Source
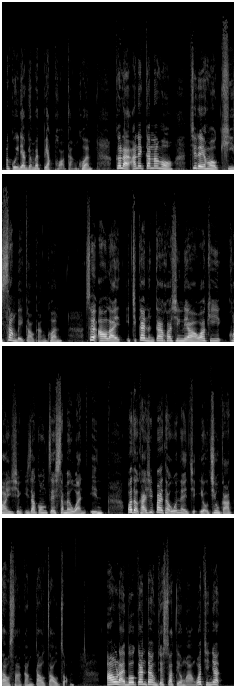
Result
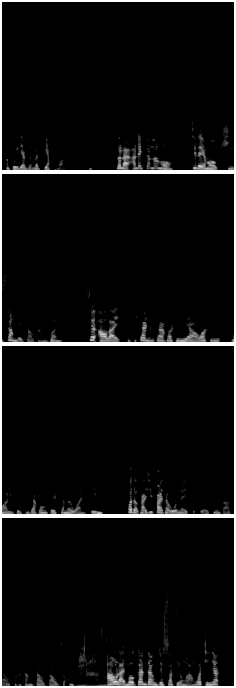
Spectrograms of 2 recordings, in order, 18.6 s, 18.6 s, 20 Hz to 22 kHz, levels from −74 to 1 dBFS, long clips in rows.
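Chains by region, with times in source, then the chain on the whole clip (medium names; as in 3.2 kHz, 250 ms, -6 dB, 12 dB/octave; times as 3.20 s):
1.26–1.76 s: amplifier tone stack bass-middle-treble 10-0-10 + compression 10:1, threshold -46 dBFS
2.78–3.23 s: compression 12:1, threshold -23 dBFS + band-stop 2.1 kHz, Q 9.9
4.26–6.39 s: treble shelf 9.1 kHz -11.5 dB + overload inside the chain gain 14 dB
7.06–11.06 s: high-pass 49 Hz + distance through air 380 m + phase dispersion highs, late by 53 ms, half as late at 1.5 kHz
12.98–14.26 s: low-pass 1.4 kHz + level held to a coarse grid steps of 16 dB
15.27–18.17 s: upward compressor, threshold -20 dBFS + band-stop 2.5 kHz, Q 29 + tape noise reduction on one side only encoder only
whole clip: expander on every frequency bin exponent 2; low-pass 2.5 kHz 12 dB/octave; de-esser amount 80%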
